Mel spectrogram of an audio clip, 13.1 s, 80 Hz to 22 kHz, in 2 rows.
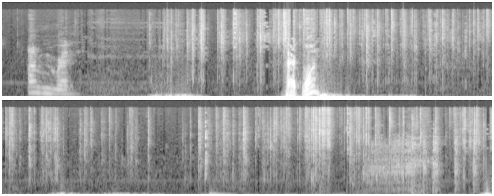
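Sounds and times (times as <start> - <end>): foil wrapper crinkling: 2.0 - 13.0.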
